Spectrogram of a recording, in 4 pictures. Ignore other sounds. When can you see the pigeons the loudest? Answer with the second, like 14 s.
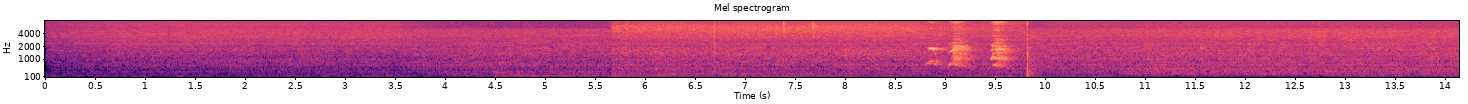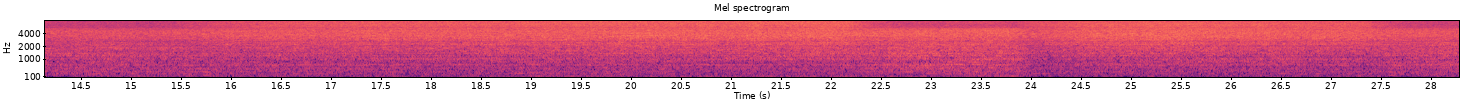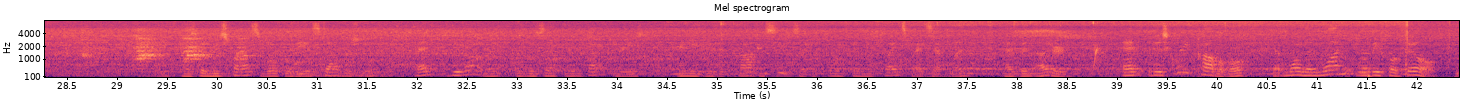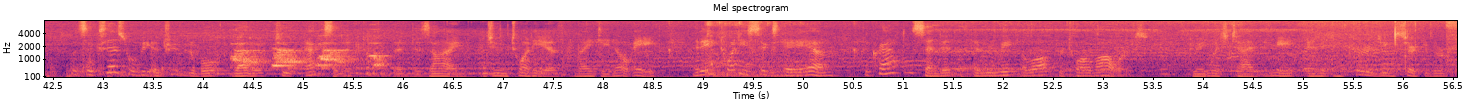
49 s.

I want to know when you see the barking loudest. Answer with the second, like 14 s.
45 s.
